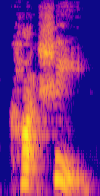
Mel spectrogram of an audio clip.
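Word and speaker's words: Cait Sidhe: in a berry cat called the cot she and it's spelled c-a-i-t space s-i-d-h-e translated to fairy cat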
